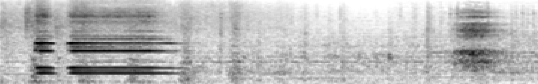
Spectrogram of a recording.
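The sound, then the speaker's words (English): A train rumbles along the rails past a long green field of grass in Ireland, opening with a short, bright whistle blast, then settling into a steady low rolling clatter at moderate volume, with no voices. “We've arrived in Ireland, and the story train is rolling past a long green field of grass.”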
